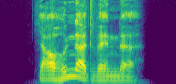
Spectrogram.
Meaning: turn of the century, fin de siècle
- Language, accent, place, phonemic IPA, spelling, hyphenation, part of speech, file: German, Germany, Berlin, /jaːɐ̯ˈhʊndɐtˌvɛndə/, Jahrhundertwende, Jahr‧hun‧dert‧wen‧de, noun, De-Jahrhundertwende.ogg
